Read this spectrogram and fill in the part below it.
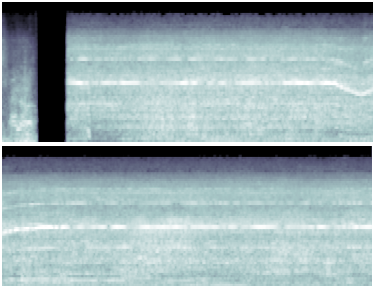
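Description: An electric drill whirs steadily, dipping in pitch as it bites.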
